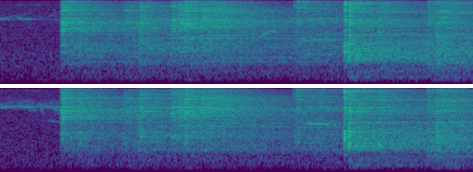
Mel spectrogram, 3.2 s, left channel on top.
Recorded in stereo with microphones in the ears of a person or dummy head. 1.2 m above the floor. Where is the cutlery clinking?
10° right (ahead or behind), 1.9 m.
